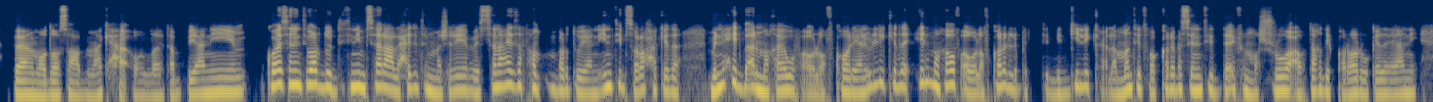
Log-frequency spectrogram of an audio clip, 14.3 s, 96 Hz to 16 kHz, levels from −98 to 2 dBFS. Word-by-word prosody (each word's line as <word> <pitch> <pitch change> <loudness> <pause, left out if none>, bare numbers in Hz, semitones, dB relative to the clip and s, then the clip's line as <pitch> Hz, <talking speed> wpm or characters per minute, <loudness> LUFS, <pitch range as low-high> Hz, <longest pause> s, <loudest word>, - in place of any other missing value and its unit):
فعلًا 140 -1 +4
الموضوع 135 0 0
صعب، 135 -2 0
معاكِ 130 +3 -5
حق - - -1
والله. 130 -1 -8
طَب 130 +2 -7
يعني 160 +3 +1 0.2
كويس 230 +2 +4
إن 235 - +8
أنتِ 230 0 +3
برضه 215 -3 +5
ادّيتيني 210 +4 +2
مثال 210 +1 +4
على 180 -3 +2
حتّة 195 0 -1
المشاريع، 165 +1 0
بس 160 +3 -3
أنا 210 - +4
عايز 225 0 +2
أفهم 205 -3 -1 0.2
برضه 170 -2 -2
يعني 150 +3 -2
أنتِ 215 +2 +2
بصراحة 180 -2 -2
كده 165 -2 -2 0.3
من 175 +3 +6
ناحية 250 +3 +5
بقى 195 - +1
المخاوف 170 -1 +2
أو 75 - -2
الأفكار، 160 - -2
يعني 160 0 0
قولي 215 +5 -2
لي 255 - 0
كده 225 -2 -2 0.2
إيه 255 - +5
المخاوف 230 -1 +2
أو 150 0 +1
الأفكار 205 0 -2
اللي 195 -6 -3
بت 155 -4 -15 0.2
بتيجي 150 +7 -3
لِك 210 - -6
لمّا 145 +4 +1
أنت 190 +1 +1
تفكّري 175 +1 -4
بس 185 0 0
إن - - +3
أنتِ 175 +1 +1
تبدئي 170 +2 -2
في 175 - -14
المشروع 170 +3 +1
أو 140 - -3
تاخدي 165 +1 -3
القرار 150 +1 -2
وكده 145 0 -4
يعني؟ 150 +1 -3
170 Hz, 245 wpm, -23 LUFS, 150-200 Hz, 0.3 s, إن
